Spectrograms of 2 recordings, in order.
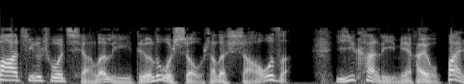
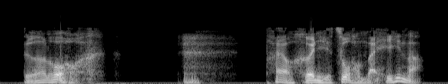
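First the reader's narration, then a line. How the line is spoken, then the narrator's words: Laughing. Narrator (Chinese): 金荣笑道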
